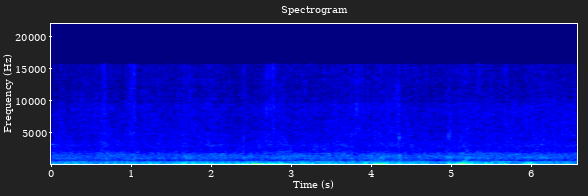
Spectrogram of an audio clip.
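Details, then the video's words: Honey bees at the front of a hive during the Australian winter, 20 June: continuous low buzzing hum with two louder thumps as bees land or pass close to the microphone. "WINTER BEES front of the Hive Acivity Australia"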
